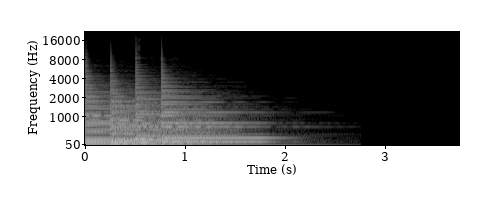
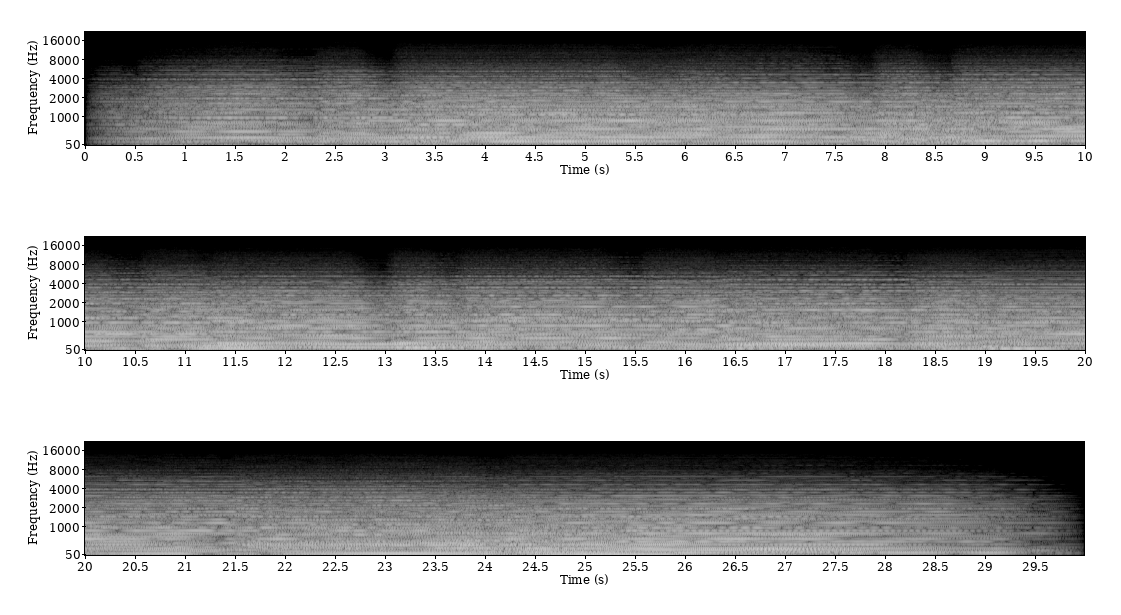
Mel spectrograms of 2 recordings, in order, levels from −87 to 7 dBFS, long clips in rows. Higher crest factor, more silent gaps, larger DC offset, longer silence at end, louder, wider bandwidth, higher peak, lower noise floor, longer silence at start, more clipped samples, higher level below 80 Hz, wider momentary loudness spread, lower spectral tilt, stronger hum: about the same, 18 dB vs 16 dB; neither; neither; first, 1.75 s vs 0.25 s; second, -28 LUFS vs -18 LUFS; first, 12.5 kHz vs 10.5 kHz; second, -12 dBFS vs -2 dBFS; first, under -90 dBFS vs -40 dBFS; second, 0 s vs 0.15 s; neither; second, -38 dBFS vs -28 dBFS; first, 13 LU vs 5 LU; about the same, -7.5 dB/octave vs -7 dB/octave; neither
